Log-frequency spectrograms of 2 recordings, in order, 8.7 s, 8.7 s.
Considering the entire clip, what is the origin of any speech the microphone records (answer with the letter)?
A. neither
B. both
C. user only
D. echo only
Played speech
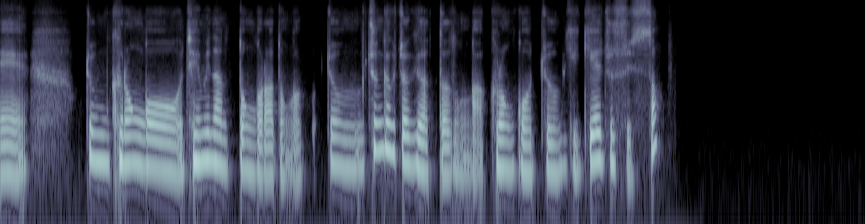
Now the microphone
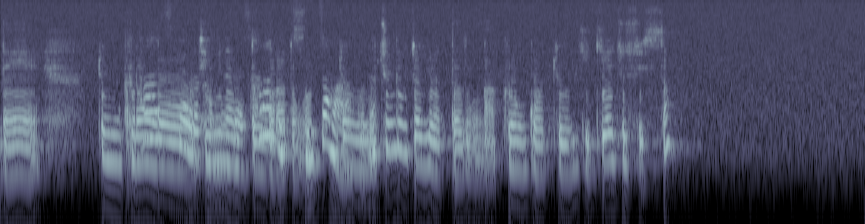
B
